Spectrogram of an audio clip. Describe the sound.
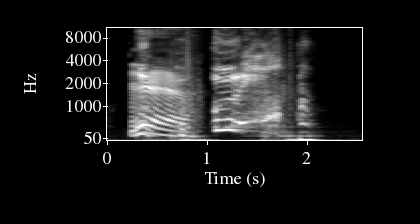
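A man makes two loud, strained hacking and groaning noises with a rough, voiced edge, in imitation of a cat coughing up a hairball, then falls silent.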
